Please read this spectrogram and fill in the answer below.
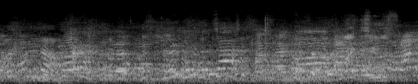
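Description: Several people talking at once, with voices overlapping throughout.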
